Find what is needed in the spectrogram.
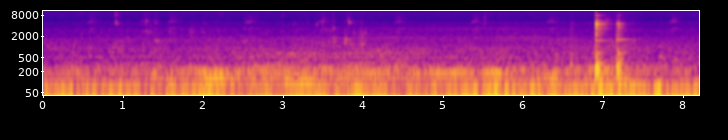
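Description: A thin stream of vinegar poured from a small ceramic bowl into a glass of water, a faint trickle. About seven seconds in, one sharp clink with a short ring, the bowl knocking against the glass.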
